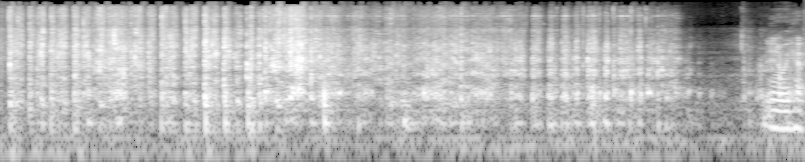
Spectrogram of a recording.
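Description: Whisking ingredients in a bowl with caster sugar for a raspberry jam coconut slice, a steady rapid scraping and rasping of the whisk against the bowl that continues throughout, then thins out and briefly stops near the end.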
